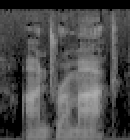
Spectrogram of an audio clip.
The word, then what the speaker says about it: Andromaque: It's dramatized by the French playwright in the 17th century, French playwright Jean Racine, hence the French pronunciation of Andromaque.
